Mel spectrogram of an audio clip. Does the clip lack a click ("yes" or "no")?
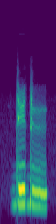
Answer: yes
